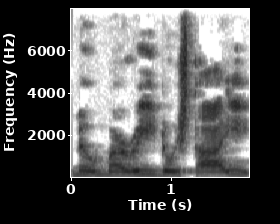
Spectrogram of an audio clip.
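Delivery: put-on strong, heavy American accent. Retelling what a woman replied to a camel offer, in a strong American accent. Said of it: "com um sotaque bem americano".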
